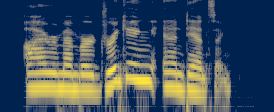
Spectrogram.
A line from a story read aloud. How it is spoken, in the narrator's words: Yuri replied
